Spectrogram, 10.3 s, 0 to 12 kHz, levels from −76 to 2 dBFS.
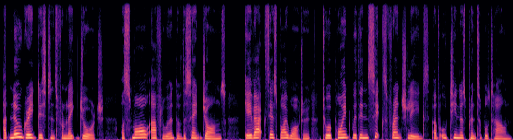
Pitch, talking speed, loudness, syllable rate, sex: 210 Hz, 170 wpm, -20 LUFS, 4.5 syllables/s, female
